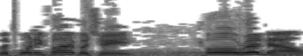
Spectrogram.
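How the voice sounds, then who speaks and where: Music plays behind a man whose voice is extremely high-pitched. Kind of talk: live race commentary.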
